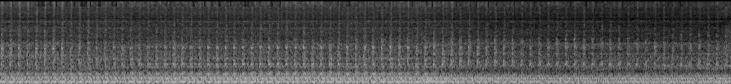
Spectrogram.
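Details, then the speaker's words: Big-block OBS street truck on fire-up: lumpy idle with a dead cylinder and a light tick about four per second over the rumble. A couple of stuck lifters are suspected. "Yeah, it sounds like a couple lifters are stuck. But hey, it does fire up."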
